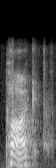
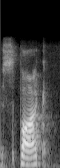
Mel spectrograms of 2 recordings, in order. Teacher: you say park, big puff of air. When you say spark, no puff of air. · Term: aspiration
